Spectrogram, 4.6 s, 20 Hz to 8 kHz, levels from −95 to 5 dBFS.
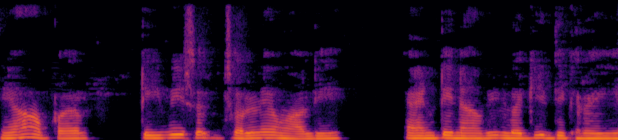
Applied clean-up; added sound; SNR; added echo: neural mask model Resemble Enhance denoiser.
